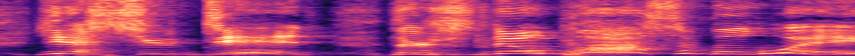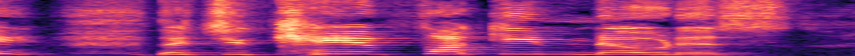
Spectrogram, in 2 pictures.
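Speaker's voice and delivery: high, incredulous mock rant; hammed-up yelling, close to laughter; dad's angry scolding. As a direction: imitate an outraged father, slowing for the last blow. Acted argument, dad scolding.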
